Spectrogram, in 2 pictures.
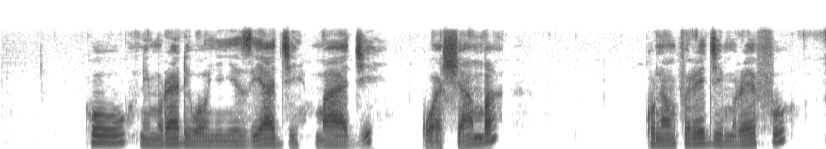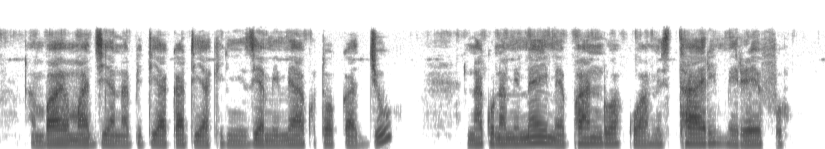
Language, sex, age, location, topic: Swahili, male, 36-49, Nairobi, agriculture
